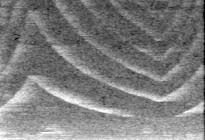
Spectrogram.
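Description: A siren-like alarm wailing in a repeating cycle: each cycle rises quickly in pitch and then falls slowly, about every two seconds.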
